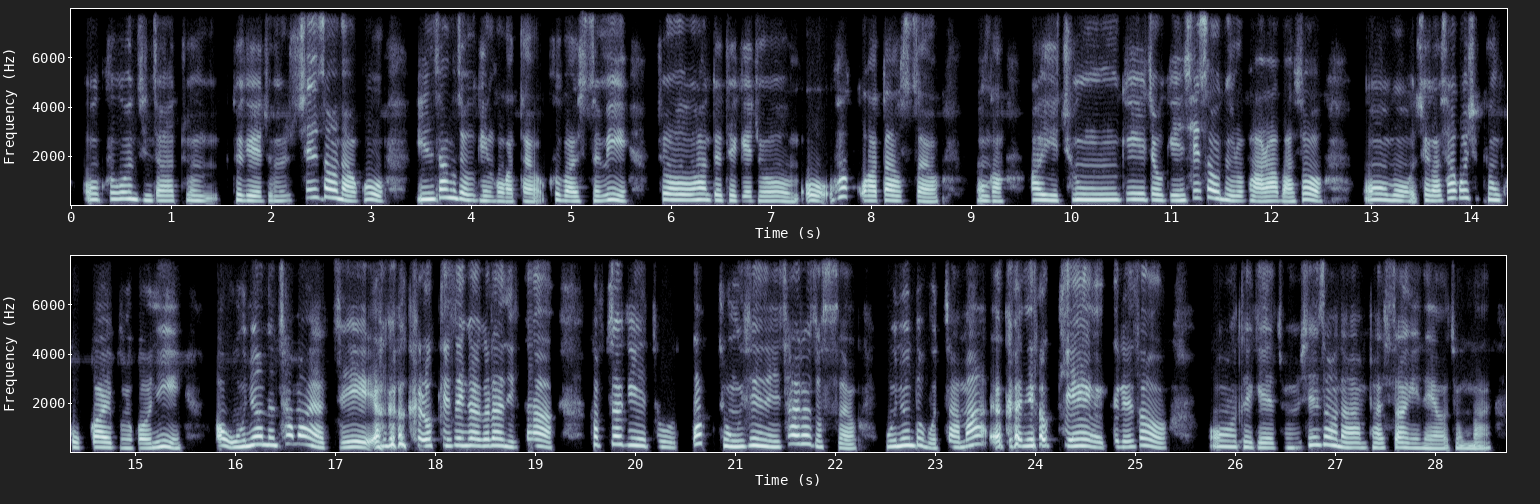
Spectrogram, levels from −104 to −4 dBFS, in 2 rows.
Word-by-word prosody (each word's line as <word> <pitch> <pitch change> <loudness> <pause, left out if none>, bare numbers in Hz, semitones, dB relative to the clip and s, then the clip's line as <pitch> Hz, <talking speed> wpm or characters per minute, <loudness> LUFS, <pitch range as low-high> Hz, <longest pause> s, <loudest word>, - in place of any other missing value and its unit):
어 240 -3 -1
그건 260 +1 0
진짜 205 -3 -3
좀 205 +4 -5 0.2
되게 205 -4 0
좀 190 +1 -9
신선하고 245 - +1 0.3
인상적인 250 - +2
것 180 - -2
같아요. 165 0 -2
그 230 - -5
말씀이 195 +2 -1 0.3
저한테 225 -2 +2
되게 195 -2 -4
좀 185 -2 -2
어 205 -3 +1
확 360 +1 +1
와닿았어요. 195 -4 +1 0.4
뭔가 185 -2 -2 0.3
아 230 0 +2
이 215 -2 +2
중기적인 230 -1 0
시선으로 270 - 0
바라봐서 185 +2 +1 0.4
어 235 -1 +1
뭐 200 -3 -1
제가 205 -3 0
사고 305 +7 +1
싶은 255 -6 -3
고가의 210 0 +1
물건이 185 +3 0 0.3
'어 - - +4
5 230 -3 +3
년은 305 +2 +4
참아야지.' 225 - +2
약간 295 +8 +4
그렇게 270 0 +1
생각을 280 -1 +2
하니까 255 -2 +2 0.4
갑자기 305 -3 +1
저 215 -3 -7 0.2
딱 355 +1 +3
정신이 245 -2 +2
차려졌어요. 235 - 0 0.3
'5 240 - 0
년도 285 +1 +3
못 180 -3 -6
참아?' 260 +9 +2
약간 265 - +3
이렇게. 265 -4 +2
그래서 230 -2 -1 0.4
어 235 -1 -2
되게 200 -3 -3
좀 190 0 -9
신선한 260 -9 0
발상이네요 185 -3 -2
정말. 85 -1 -5
225 Hz, 265 characters per minute, -23 LUFS, 195-265 Hz, 0.4 s, 어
